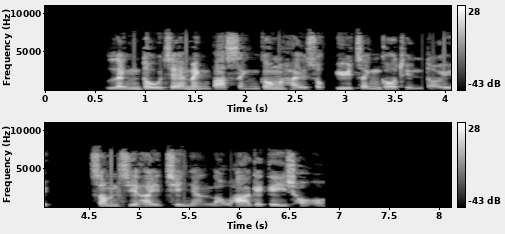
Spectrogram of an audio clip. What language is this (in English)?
Cantonese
